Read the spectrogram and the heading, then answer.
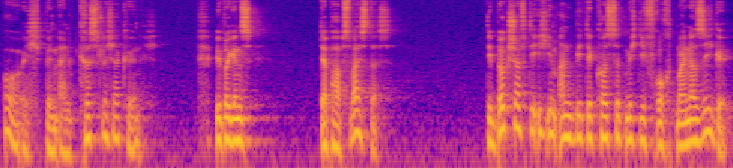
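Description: Guy acting proud shrewd king in a radio play, mid-range voice, confident, regal, quick to parry. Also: medium pitch, expressive, darkish tone, lightly acted. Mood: courteous, proud. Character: proud, shrewd, self-assured French king. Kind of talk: 1970s German radio drama acting.

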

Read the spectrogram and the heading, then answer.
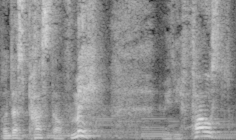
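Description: Grandiose performance artist, pompous, teasing, very lively intonation, music behind, radio play. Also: male voice, fairly high pitch, unhurried. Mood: self-important. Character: male self-important provocative performance artist, grandiose. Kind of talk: radio drama dialogue. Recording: music under the dialogue.

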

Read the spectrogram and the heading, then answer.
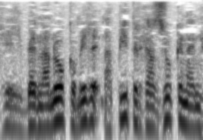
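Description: A man's voice: medium pitch, very fast, vocal fry, darkish tone, close to an everyday voice. A man with a Flemish accent playing a loyal, caring, principled police brigadier in a crime drama, in an earnest way. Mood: shaken. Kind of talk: naturalistic TV crime drama acting. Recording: dull lo-fi drama audio, faint noise.

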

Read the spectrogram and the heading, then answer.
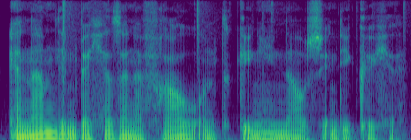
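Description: A man's voice: extremely low pitch, moderate pace, gravelly, dark tone, no echo, exaggerated voice. A man narrating a literary radio play as a detached, observant storyteller, with guitar music behind him. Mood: observant, measured. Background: plucked guitar music.

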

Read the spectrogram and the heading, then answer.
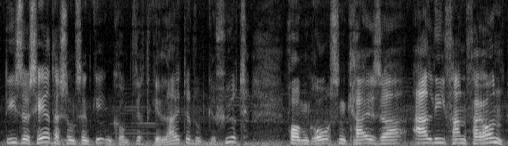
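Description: A man's voice: high voice, unhurried, slight background noise. A man in a German radio play, playing a deluded, proud knight-errant with grandiloquent, archaic, declamatory speech. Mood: excited, grandiose.

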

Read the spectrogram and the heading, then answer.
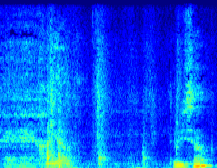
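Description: A man's voice: slow pace, noisy background, lightly acted. A man playing a curt, persistent lead investigator in a naturalistic audio drama, matter-of-fact and serious. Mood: intent, explanatory. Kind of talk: naturalistic French audio fiction acting.

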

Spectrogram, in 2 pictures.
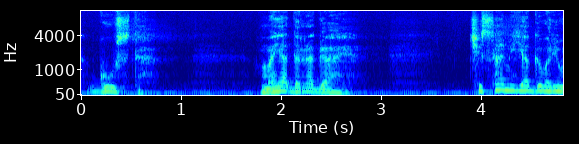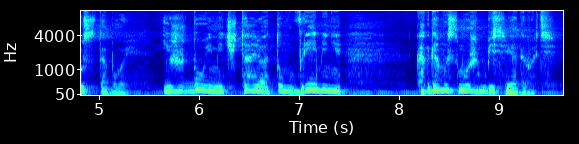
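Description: A gentle prisoner and writer in a vintage Soviet radio drama. His fairly high voice moves with lively, lyrical intonation. He sounds intimate, earnest and devoted. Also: measured pace, long pauses. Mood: tender longing. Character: gentle, loving male prisoner writer missing his wife.

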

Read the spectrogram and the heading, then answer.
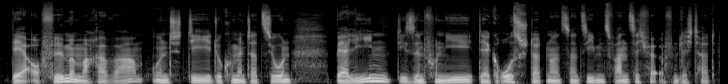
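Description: A man's voice: low voice, a little mellow, no echo, studio quality. A man co-hosting a radio talk, explaining things conversationally and often rephrasing as he goes. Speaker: co-host. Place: at home on a sofa, dry sound.

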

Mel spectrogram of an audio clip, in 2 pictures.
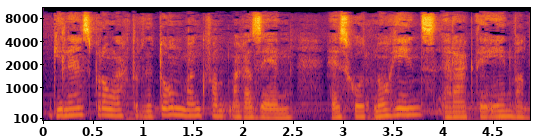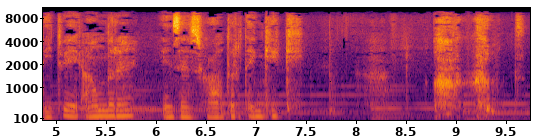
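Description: A woman's voice: sits low, measured pace, darkish tone. A woman playing a shaken, grieving new widow in a radio drama, with a Flemish accent. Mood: distressed. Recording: music behind the voice.

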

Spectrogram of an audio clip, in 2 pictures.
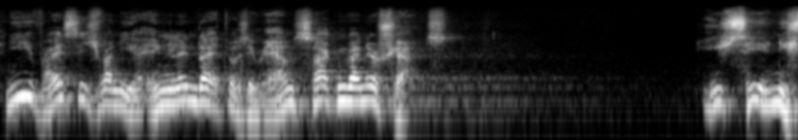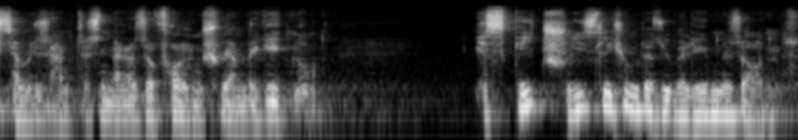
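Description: An actor playing a very old, frail and devout monk in a radio drama, speaking in a fervent, halting, theatrical way. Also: male voice, medium pitch, sing-song, a little mellow, close to an everyday voice. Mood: reproachful, urgent. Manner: theatrical, halting, breaks into whispers and lament. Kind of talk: German radio drama acting.

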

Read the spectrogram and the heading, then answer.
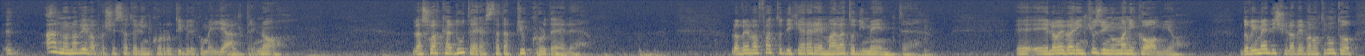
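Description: Woman playing solemn party member, widely swooping pitch. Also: animated, a little hiss or hum, lightly acted. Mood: solemn, halting. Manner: halting, dramatic storytelling.

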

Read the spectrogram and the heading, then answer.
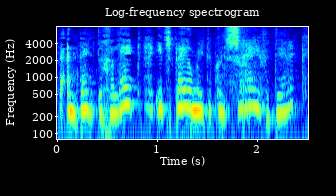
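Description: Actress as a high-pitched, chattering, doting young-sounding woman. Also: steady tone, quick pace, close to an everyday voice. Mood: eager, coaxing. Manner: stammering, coaxing, scatterbrained. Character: chatty, naive, doting female companion on a space test. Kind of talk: 1960s Dutch radio drama acting.

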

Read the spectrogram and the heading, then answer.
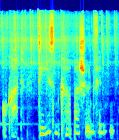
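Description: A woman's voice: fairly high pitch, normal speed, gravelly, fairly bright tone, a little hiss or hum. An actress playing an agitated, self-reproaching woman in her forties in a radio drama inner monologue. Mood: agitated, despairing. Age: 40s. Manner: brooding, exasperated.

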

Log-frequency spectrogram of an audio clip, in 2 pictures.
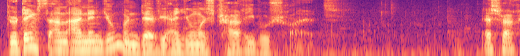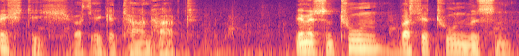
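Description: An actor playing an old, devout grandfather and medicine man in a German radio drama, solemn, deliberate and plain-spoken. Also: mid-range voice, animated, slight background noise. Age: older.

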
